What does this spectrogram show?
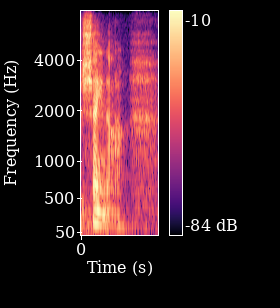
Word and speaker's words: Shana: All right, next is from Shana or Shanna. I had a little girl in our color guard when my girls were in marching band, and her name was spelled like this, and she pronounced it Shayna.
